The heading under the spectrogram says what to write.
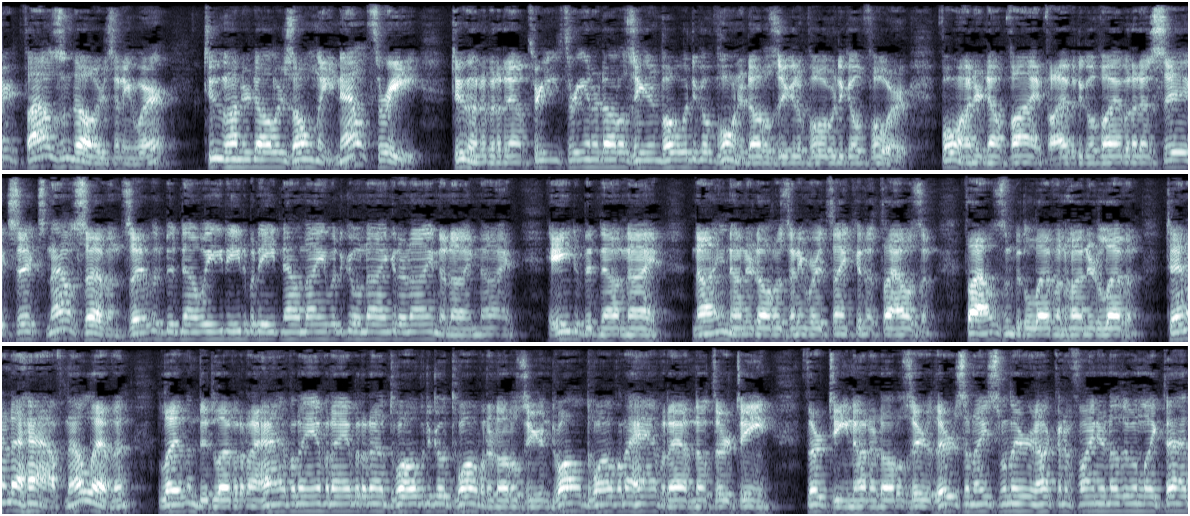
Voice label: Auctioneer, professional, selling antique doll; up to $2,100, clean..(without background ambience) (human voice); Talking; AuctioneerDoll; VoiceBox

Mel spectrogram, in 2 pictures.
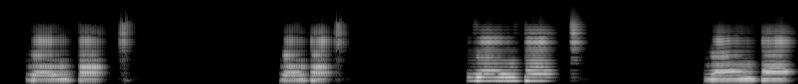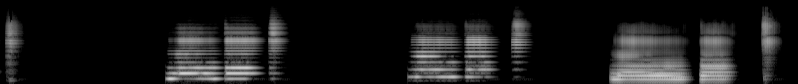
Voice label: Robot Spoken, Robot spoken in electronic voice.

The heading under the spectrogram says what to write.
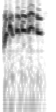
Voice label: Cartoon Chipmunk, cartoon voice

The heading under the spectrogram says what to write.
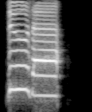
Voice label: Loser Cartoon Game Voice

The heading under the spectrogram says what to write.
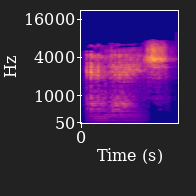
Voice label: Robot Voice "Engage"

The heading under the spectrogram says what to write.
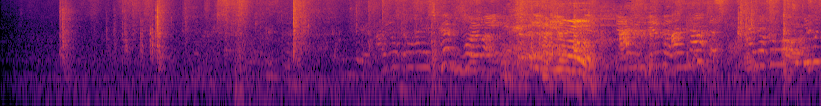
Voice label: Crowd High School Class In Sit Down Chat; Happy Reax; Yess; Schools; Big Room Sound

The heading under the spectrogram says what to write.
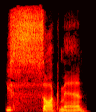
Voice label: You Suck Man, Attitude, male; Talking

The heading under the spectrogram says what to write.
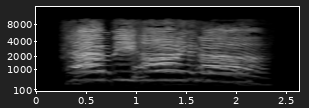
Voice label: Group Chanukah, Group, 6-8 children; Children Sound Effects

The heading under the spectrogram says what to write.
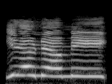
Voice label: You Dont Know Me, Attitude, Female

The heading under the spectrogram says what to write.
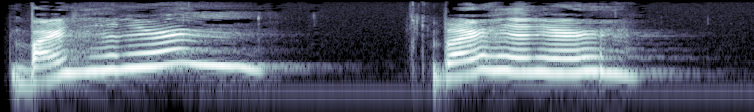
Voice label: Female Drunk Says Bartender, Drunk female talking; Voice; Talking Sound Effects

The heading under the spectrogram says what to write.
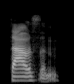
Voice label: Numbers "Thousand", 1 child, girl counting

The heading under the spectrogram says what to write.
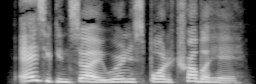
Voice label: Aussie Trouble, 1 boy, 11 yrs; Talking Sound Effects

